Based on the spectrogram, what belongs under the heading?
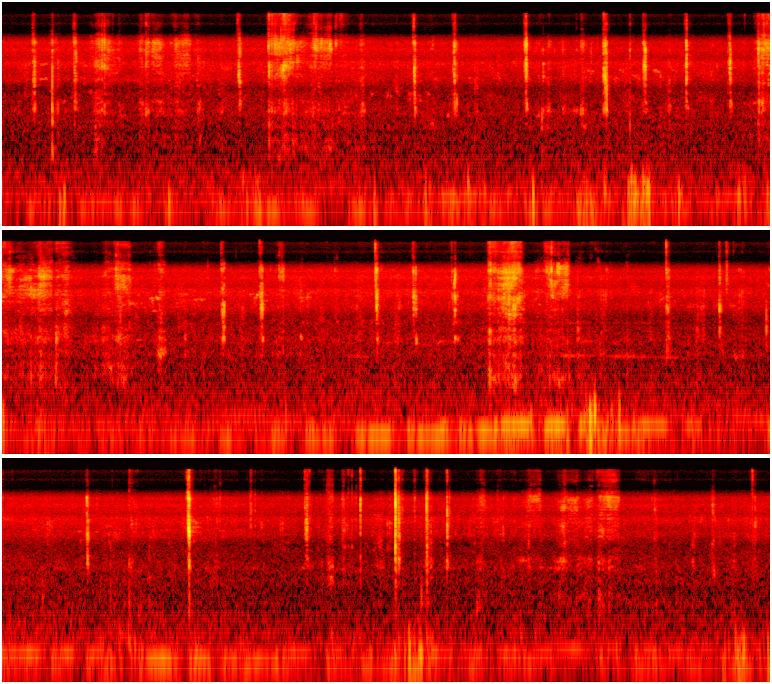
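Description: Close-up chewing of crisp raw vegetables with fried fermented pork: scattered crunches and wet mouth clicks, with a few louder crunchy bites.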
